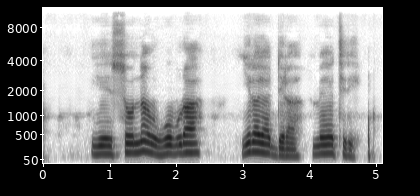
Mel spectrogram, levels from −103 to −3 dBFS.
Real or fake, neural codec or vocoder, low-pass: fake; codec, 24 kHz, 1.2 kbps, DualCodec; 10.8 kHz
